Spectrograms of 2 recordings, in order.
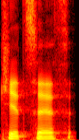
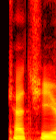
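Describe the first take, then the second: First: The name ends with a 'sith' sound. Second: The name ends with a 'chee' sound. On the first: This is the officially announced pronunciation. "It says pronounced Kitsith" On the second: This is a pronunciation fans expected. "instead of uh, Kachi or Ketchi"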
